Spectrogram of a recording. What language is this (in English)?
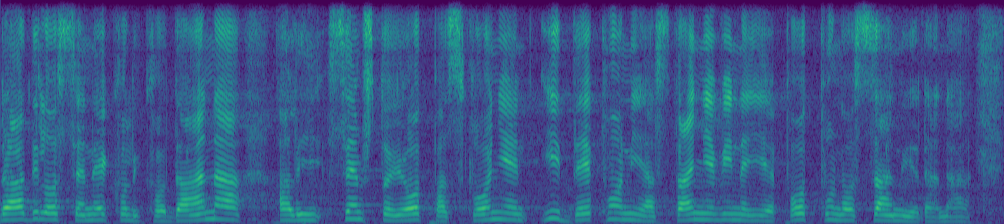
Serbian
